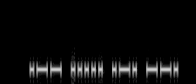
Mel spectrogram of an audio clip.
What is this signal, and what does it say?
Morse code, heard as a keyed tone, about 36 wpm, 700 Hz. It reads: W5RG
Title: USA Call Signs - 4x Character Spacing - 35wpm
